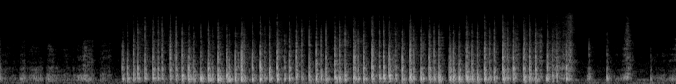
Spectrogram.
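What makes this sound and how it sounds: Fingertips and nails tap and scratch the glossy lid of a hollow cardboard Game of Life board game box. Soft, sparse taps give way at about 1.2 seconds to a rapid, drum-roll-like flurry of hollow, low-pitched knocks with scratchy texture. At about 5.7 seconds the flurry thins back to a few quieter taps.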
